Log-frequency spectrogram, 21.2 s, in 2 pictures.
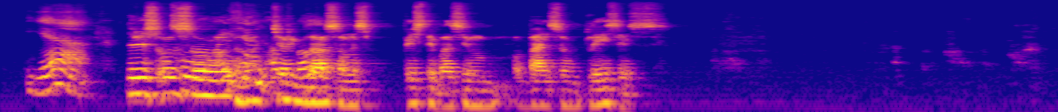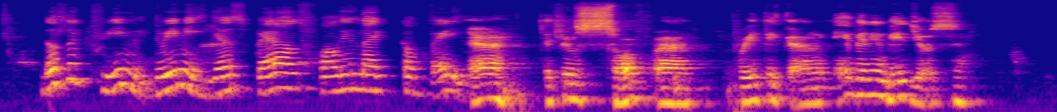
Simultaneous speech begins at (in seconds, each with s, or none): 1.8 s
